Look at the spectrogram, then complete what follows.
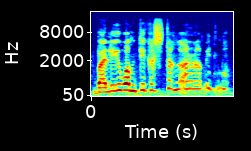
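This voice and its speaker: A woman's voice: sits high, expressive, normal speed, very noisy. A woman acting a worried mother in an Ilocano radio drama, plaintive and admonishing, with an Ilocano accent. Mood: plaintive reproach. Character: worried, lamenting mother pleading with her wayward grown son.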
